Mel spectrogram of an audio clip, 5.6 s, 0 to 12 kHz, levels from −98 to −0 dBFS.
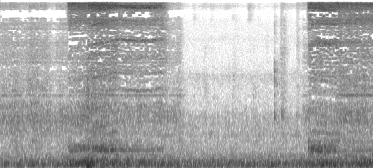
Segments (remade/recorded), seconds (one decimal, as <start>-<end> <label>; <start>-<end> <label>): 0.0-5.6 recorded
